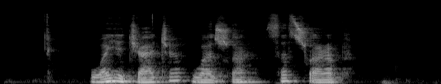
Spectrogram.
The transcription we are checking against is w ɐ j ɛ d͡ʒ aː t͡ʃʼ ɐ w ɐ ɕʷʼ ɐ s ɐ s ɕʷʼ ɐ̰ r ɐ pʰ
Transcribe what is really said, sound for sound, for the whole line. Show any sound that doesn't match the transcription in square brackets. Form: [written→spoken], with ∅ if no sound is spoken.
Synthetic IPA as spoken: w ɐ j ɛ d͡ʒ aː t͡ʃʼ ɐ w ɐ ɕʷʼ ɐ s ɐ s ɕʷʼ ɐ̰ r ɐ pʰ

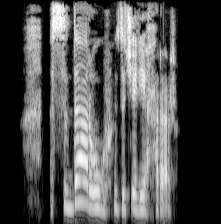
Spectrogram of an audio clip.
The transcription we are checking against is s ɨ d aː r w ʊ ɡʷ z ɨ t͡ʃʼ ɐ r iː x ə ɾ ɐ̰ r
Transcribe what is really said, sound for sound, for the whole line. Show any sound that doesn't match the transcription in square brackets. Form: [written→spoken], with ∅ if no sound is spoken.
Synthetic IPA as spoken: s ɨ d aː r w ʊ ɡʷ z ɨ t͡ʃʼ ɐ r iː [x→ħ] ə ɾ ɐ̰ r

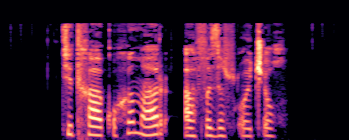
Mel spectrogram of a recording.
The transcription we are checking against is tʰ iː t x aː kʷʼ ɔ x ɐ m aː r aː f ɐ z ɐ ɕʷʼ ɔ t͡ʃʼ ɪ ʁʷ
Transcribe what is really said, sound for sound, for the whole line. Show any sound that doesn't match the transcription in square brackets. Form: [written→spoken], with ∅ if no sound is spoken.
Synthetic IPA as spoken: tʰ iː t x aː kʷʼ ɔ x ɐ m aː r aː f ɐ z ɐ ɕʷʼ ɔ t͡ʃʼ ɪ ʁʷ

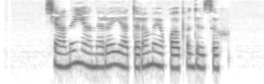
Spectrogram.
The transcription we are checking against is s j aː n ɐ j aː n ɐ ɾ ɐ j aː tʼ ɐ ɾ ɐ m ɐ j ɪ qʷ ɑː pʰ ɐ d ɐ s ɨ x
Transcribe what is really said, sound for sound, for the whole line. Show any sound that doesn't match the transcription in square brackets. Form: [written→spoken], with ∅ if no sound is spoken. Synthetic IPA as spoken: s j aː n ɐ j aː n ɐ ɾ ɐ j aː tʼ ɐ ɾ ɐ m ɐ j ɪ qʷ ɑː pʰ ɐ d ɐ [s→z] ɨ x

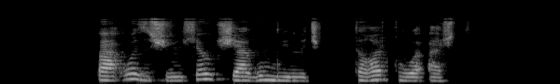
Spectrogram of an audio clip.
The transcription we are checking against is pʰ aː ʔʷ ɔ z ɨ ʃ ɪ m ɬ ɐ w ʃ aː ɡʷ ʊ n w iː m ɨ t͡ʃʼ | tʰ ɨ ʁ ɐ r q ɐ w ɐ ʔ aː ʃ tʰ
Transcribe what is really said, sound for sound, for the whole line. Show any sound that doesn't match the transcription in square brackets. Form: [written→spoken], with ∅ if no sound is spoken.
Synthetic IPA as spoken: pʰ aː ʔʷ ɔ z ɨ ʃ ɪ m ɬ ɐ w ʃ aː ɡʷ ʊ [n→m] w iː m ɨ t͡ʃʼ | tʰ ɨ ʁ ɐ r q [ɐ→ə] w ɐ ʔ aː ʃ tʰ

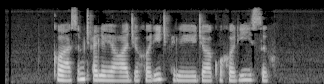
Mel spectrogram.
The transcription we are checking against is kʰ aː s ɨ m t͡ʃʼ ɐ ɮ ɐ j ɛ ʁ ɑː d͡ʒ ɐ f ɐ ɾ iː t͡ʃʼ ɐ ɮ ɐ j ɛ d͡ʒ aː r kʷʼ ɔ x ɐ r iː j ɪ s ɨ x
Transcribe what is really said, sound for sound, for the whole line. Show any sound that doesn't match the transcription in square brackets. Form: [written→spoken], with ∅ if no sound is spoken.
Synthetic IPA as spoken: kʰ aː s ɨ m t͡ʃʼ ɐ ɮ ɐ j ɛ ʁ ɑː d͡ʒ ɐ [f→x] ɐ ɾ iː t͡ʃʼ ɐ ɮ ɐ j ɛ d͡ʒ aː [r→∅] kʷʼ ɔ x ɐ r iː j ɪ s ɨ x

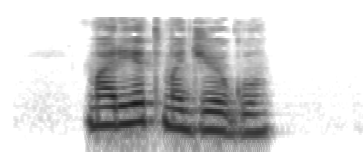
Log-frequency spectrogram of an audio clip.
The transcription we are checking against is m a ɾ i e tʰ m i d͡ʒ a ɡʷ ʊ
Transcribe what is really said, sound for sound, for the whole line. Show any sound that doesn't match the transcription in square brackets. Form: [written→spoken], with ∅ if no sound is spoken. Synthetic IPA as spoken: m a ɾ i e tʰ m [i→a] d͡ʒ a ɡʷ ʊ

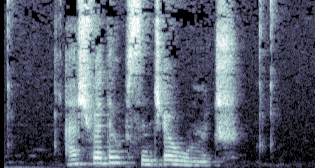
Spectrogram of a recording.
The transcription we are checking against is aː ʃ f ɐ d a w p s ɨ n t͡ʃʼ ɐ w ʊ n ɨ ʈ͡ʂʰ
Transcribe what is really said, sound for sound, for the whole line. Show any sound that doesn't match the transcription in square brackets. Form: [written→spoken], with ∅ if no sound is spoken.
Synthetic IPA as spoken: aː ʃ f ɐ d [a→ɐ] w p s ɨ n t͡ʃʼ ɐ w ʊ [n→m] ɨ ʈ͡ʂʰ

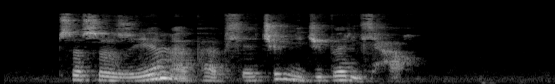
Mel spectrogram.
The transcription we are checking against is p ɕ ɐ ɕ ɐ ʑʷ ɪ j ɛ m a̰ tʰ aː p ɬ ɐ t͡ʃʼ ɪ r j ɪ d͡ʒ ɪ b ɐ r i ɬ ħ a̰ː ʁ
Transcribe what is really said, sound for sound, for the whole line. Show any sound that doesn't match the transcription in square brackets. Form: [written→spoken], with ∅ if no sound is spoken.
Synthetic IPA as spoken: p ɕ ɐ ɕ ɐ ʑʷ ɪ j ɛ m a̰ [tʰ→pʰ] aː p ɬ ɐ t͡ʃʼ ɪ r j ɪ d͡ʒ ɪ b ɐ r i ɬ ħ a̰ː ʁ

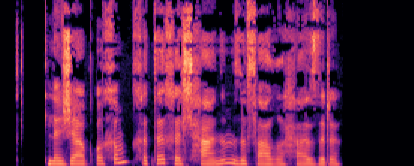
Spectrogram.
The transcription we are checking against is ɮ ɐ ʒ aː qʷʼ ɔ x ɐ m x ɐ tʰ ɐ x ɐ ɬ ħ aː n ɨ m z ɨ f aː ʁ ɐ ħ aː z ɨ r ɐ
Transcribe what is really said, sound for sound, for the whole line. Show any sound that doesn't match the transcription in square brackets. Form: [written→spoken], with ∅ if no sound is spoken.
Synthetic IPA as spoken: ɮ ɐ ʒ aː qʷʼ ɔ x ɐ m x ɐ tʰ ɐ x ɐ ɬ ħ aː n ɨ m z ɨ f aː ʁ ɐ ħ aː z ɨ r ɐ

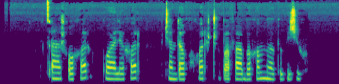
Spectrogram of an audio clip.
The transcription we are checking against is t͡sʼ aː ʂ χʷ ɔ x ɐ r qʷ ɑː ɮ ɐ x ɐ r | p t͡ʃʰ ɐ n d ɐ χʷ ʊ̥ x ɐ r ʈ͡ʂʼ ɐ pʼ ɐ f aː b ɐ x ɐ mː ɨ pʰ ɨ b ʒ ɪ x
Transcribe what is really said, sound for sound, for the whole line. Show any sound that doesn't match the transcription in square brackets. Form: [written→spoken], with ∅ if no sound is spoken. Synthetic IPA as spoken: t͡sʼ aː ʂ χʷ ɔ x ɐ r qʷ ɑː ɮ ɐ x ɐ r | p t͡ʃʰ ɐ n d ɐ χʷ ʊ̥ x ɐ r ʈ͡ʂʼ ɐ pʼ ɐ f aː b ɐ x ɐ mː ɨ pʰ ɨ b ʒ ɪ x

